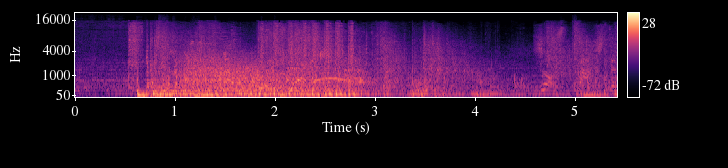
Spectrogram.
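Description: Grenade explosion and gunfire in the video game The Order: 1886, a sudden loud blast followed by a dense burst of rapid shots and crackling that gradually thins into scattered shots.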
